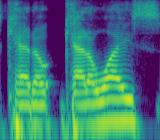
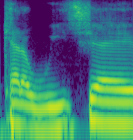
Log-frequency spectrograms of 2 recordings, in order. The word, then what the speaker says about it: Katowice: But next weekend we have the next stage of the Overwatch World Cup, which is, if you say it wrong, it's Katowice, but it's like Katowice or something like that.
